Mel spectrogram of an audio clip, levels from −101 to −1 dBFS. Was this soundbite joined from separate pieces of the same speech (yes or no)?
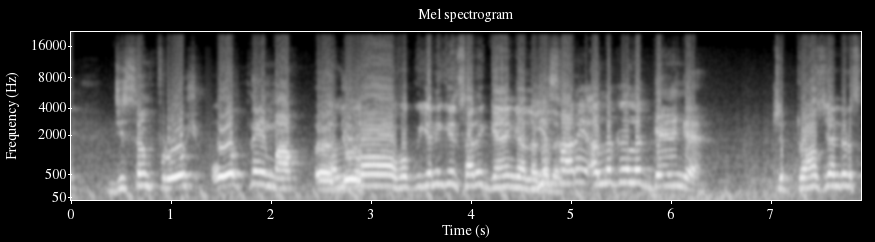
no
